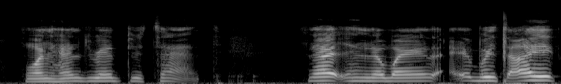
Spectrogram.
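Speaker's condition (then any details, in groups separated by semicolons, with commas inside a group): Cerebral palsy; cannot walk, uses wheelchair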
